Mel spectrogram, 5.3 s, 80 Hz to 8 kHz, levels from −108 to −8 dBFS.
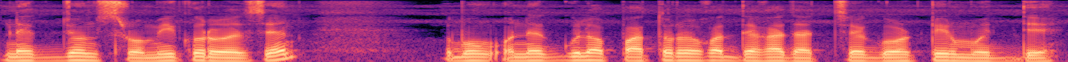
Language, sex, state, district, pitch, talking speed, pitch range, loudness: Bengali, male, Assam, Hailakandi, 125 Hz, 125 wpm, 115-130 Hz, -18 LUFS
